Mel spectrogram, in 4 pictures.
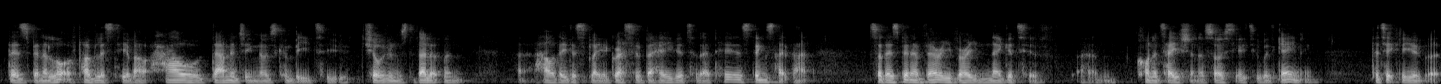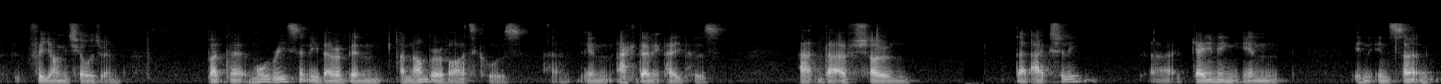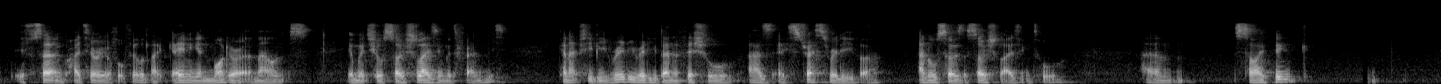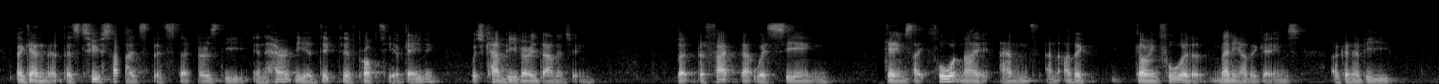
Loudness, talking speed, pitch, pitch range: -24 LUFS, 155 wpm, 90 Hz, 85-100 Hz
